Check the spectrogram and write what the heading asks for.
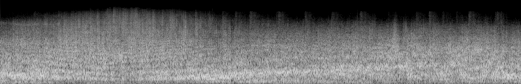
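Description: Steady rushing jet noise from a Blue Angels twin-engine F/A-18 flying overhead.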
